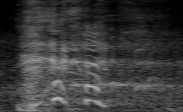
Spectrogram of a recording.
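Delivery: a high burst of real laughter; real laughter, cracking up at his own story. Real, not acted.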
